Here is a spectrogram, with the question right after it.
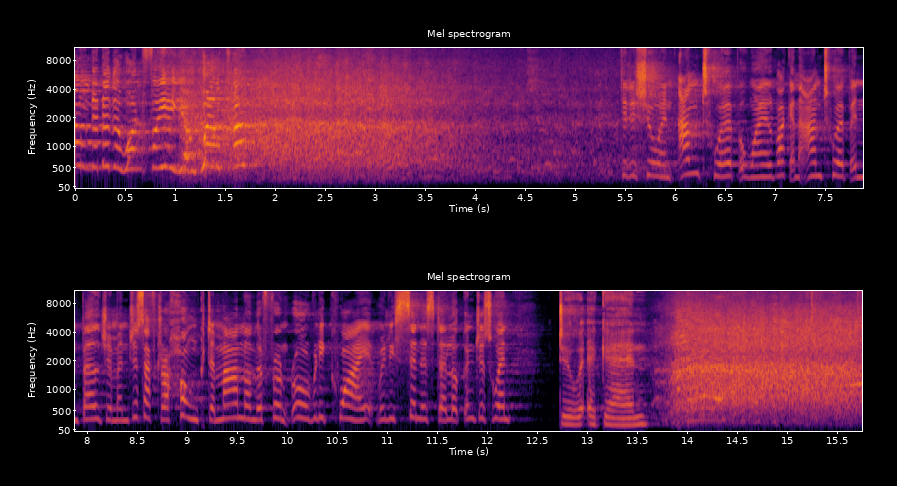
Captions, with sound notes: "Found another one for you, you're welcome!" I did a show in Antwerp a while back in Antwerp in Belgium and just after I honked, a man on the front row really quiet, really sinister-looking, just went... [IN A DEEP VOICE]: "Do it again". Ehhh.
